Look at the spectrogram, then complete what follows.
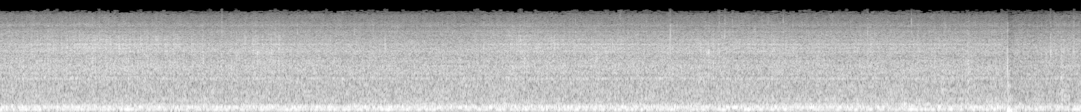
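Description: A steady low mechanical hum with a hiss over it, running without change.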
